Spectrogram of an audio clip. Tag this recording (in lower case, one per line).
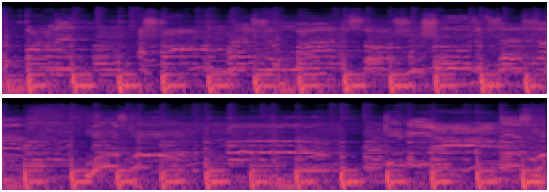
ska
disco
rock and roll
